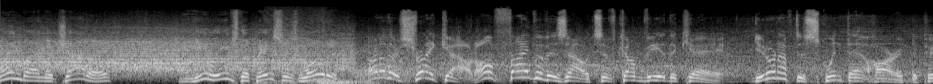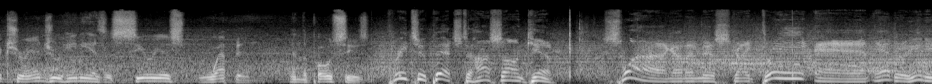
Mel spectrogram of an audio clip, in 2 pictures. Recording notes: Game 3 of 3 - 09.29.22 - LIVE from #petcopark.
